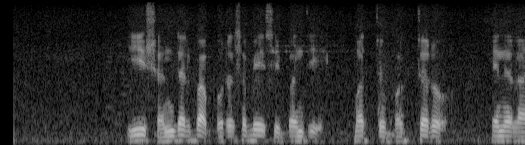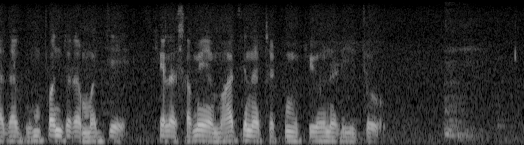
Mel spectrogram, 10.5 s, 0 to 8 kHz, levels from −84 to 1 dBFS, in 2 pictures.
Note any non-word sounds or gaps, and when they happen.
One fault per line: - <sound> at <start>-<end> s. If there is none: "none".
- throat clearing at 9.7-10.1 s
